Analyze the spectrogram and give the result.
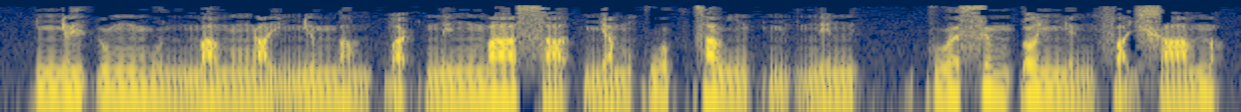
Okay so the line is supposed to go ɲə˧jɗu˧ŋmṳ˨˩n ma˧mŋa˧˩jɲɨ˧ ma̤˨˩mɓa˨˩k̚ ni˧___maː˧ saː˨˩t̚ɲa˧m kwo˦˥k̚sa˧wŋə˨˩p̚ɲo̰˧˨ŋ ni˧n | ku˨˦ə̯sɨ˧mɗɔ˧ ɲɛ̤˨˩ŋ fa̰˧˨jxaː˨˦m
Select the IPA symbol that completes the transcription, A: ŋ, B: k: A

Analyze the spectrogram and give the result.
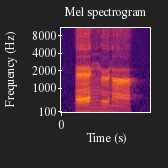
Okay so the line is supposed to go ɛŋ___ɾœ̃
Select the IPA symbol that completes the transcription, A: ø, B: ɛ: A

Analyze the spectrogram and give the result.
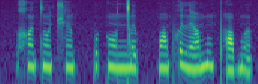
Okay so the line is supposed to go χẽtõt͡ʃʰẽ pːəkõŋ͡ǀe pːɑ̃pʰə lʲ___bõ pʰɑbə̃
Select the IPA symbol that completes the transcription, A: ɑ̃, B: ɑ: A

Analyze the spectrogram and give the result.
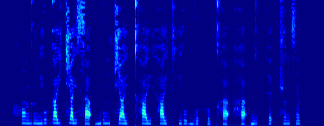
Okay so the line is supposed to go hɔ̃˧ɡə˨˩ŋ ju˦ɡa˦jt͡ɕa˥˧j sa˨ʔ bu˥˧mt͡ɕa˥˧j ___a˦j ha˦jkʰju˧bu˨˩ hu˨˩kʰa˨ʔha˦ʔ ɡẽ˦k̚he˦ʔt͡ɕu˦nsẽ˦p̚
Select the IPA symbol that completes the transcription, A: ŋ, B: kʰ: B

